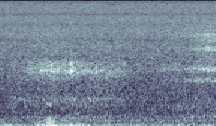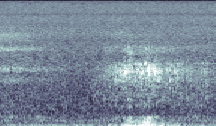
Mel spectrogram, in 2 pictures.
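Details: Adult female (girlfriend) snoring while asleep in the dark: two low, rumbling snores on the in-breath separated by quiet breathing against steady room noise; ordinary snoring.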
